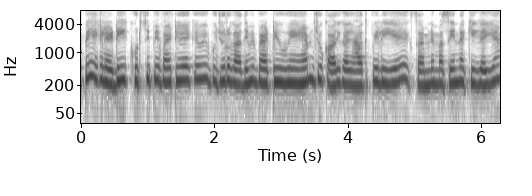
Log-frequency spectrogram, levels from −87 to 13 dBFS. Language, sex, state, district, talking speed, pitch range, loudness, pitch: Hindi, male, Jharkhand, Sahebganj, 250 wpm, 220-250 Hz, -21 LUFS, 230 Hz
